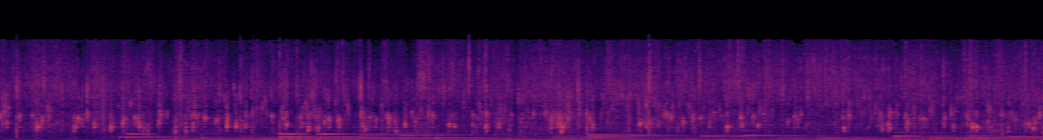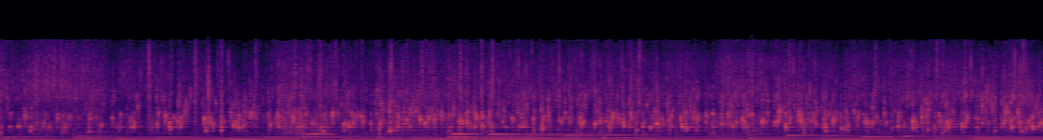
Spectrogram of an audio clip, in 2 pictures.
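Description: Food frying in hot oil in a wok: a steady crackling sizzle, with soft melodic background music coming in about a second in.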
